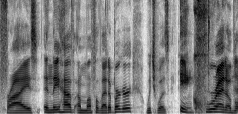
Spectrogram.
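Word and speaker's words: Muffuletta: Muffaletta. – Yeah. I know I never can pronounce that right. Thank you, Dan from Louisiana. – You said it right.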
